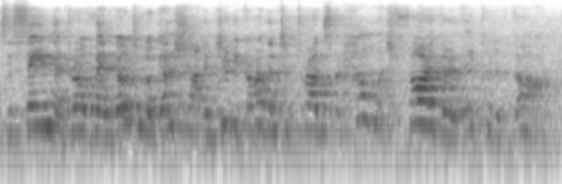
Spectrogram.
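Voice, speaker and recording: A woman's high voice at a moderate pace with hardly any pauses, over noticeable background noise. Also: ordinary pitch variation. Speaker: spoken word poet. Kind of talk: spoken word poetry performance. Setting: live stage.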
